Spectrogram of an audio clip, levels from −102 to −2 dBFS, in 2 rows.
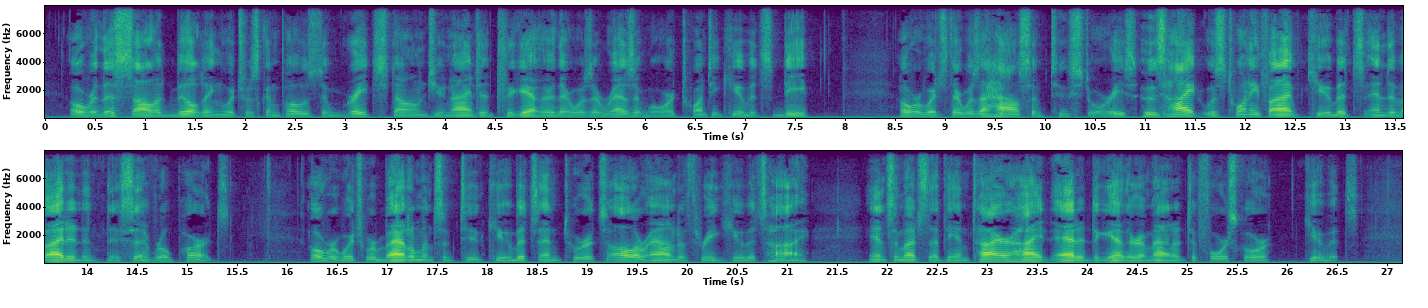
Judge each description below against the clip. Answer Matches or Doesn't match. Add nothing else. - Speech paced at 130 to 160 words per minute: Matches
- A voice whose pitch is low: Matches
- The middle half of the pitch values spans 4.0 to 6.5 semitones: Doesn't match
